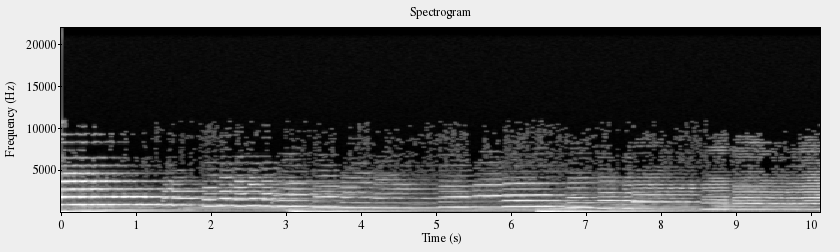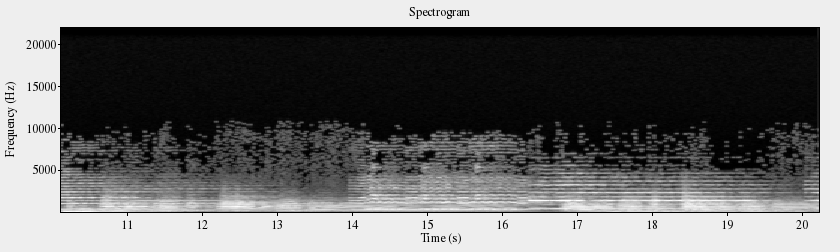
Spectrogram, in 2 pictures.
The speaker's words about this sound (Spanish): Vamos a hacer una breve descripción de este instrumento, que antes de seguir, por cierto, quiero hacer notar ese espectacular solo de clarinete que hemos oído y que pertenece a la obra de Rhapsody in Blue de George Gershwin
